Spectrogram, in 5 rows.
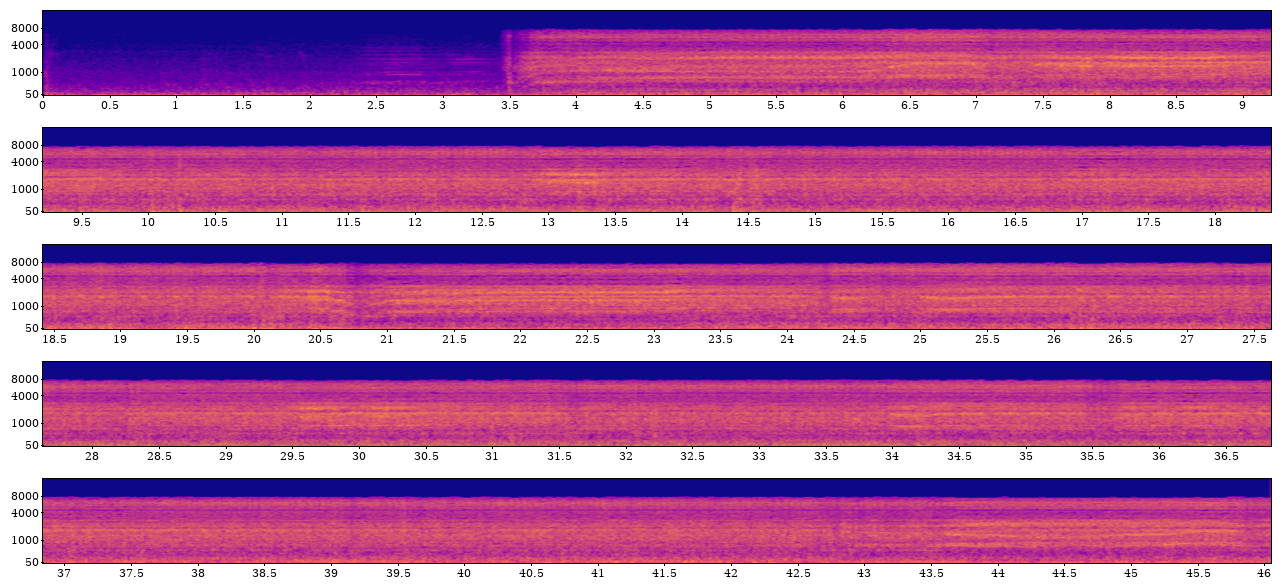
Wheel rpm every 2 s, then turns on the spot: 0, 40, 160, 210, 230, 240, 230, 230, 230, 220, 190, 220, 230, 230, 230, 230, 230, 230, 230, 230, 230, 210, 210.
none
